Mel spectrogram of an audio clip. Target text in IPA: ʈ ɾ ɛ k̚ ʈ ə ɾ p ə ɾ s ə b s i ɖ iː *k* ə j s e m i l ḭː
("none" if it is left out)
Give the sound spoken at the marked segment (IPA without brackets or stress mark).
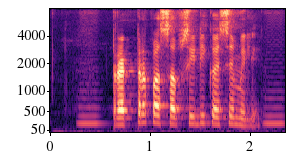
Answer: k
